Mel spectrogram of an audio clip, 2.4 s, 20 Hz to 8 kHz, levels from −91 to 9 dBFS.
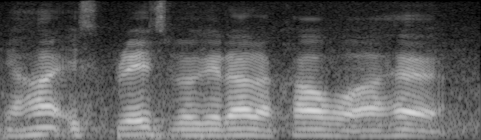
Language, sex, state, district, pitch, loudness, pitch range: Hindi, male, Arunachal Pradesh, Lower Dibang Valley, 130 Hz, -16 LUFS, 125-140 Hz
